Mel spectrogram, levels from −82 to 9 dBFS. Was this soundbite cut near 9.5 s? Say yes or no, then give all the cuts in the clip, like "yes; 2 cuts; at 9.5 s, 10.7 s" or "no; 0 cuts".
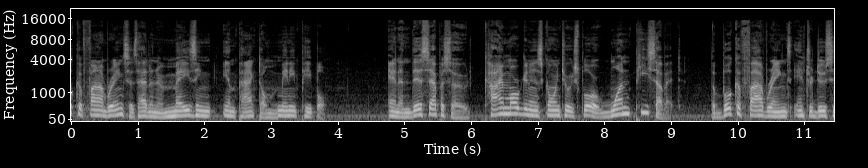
yes; 2 cuts; at 3.1 s, 9.5 s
